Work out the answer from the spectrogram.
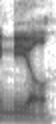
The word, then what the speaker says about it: Niall: I'm pretty sure you say Niall, even though it's spelled Niall.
